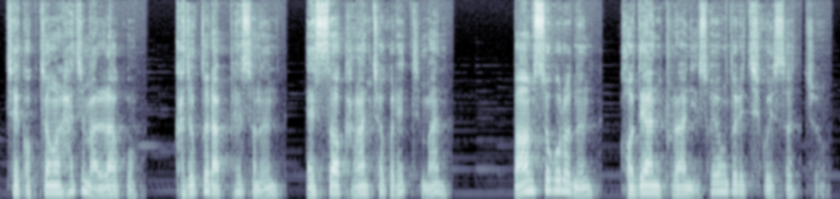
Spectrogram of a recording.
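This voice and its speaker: A man reading a scripted first-person story in an even, measured way. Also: medium pitch. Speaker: story narrator. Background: faint music.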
